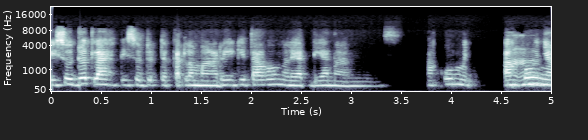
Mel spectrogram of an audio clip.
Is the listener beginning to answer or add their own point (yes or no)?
no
